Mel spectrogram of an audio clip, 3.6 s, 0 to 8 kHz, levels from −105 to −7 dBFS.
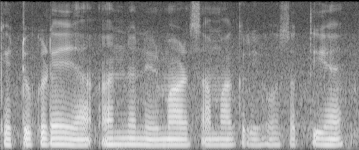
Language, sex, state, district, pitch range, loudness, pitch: Hindi, male, Uttar Pradesh, Lalitpur, 115-120 Hz, -18 LUFS, 115 Hz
